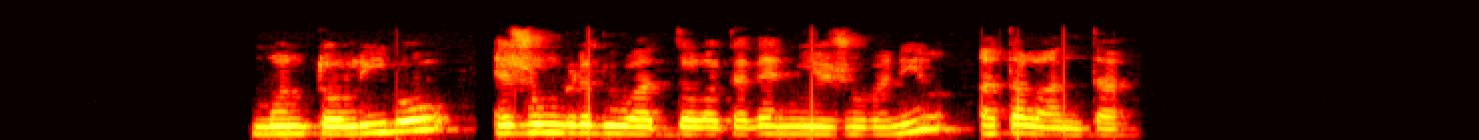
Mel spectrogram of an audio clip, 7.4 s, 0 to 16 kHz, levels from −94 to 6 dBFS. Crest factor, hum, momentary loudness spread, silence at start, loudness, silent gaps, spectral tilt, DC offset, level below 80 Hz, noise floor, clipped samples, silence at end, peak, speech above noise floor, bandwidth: 16 dB; none; 9 LU; 1.25 s; -17 LUFS; none; -5.5 dB/octave; under 0.1%; -58 dBFS; under -90 dBFS; under 0.1%; 1.8 s; -2 dBFS; over 74 dB; 7.4 kHz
